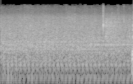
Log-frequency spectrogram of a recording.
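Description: Steady background hiss with no clear source, with one faint click about one and a half seconds in.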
